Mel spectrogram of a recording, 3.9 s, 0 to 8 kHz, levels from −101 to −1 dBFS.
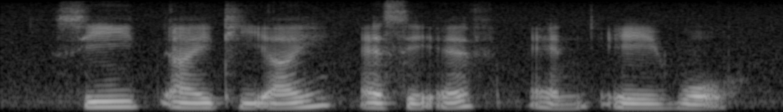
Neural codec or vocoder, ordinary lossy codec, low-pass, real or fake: none; none; none; real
